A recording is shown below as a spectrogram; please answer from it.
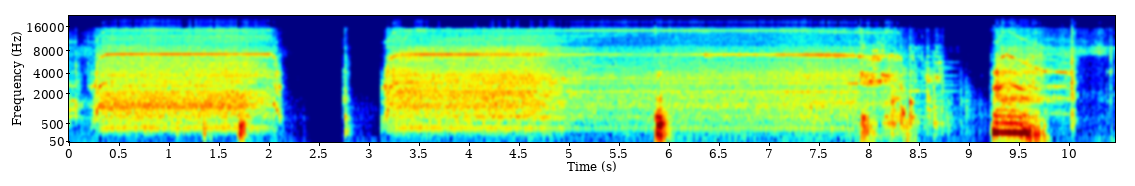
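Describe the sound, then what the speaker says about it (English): Power drill pre-drilling a hole into a leftover wood piece for a bath shelf, two sustained whirring runs of a couple of seconds each, loud and close, ending with a brief spin-down and a clatter. "I'm going to attempt to go ahead and pre-drill right into here"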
